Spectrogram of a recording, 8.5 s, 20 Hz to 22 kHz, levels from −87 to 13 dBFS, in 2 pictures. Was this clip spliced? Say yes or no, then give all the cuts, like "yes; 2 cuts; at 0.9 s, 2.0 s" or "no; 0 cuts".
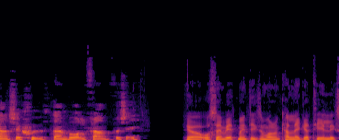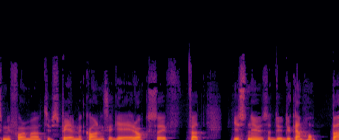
no; 0 cuts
